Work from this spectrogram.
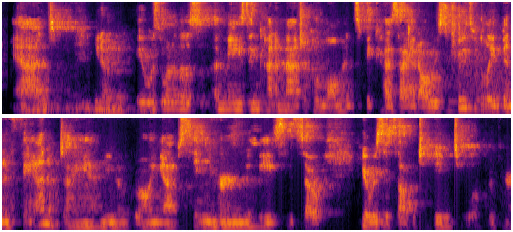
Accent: Bay Area, California, United States; also born or lived in Orange County / Los Angeles; now in Southern California, United States; I'm from the Bay Area. I grew up there and then I moved to Orange County and then Los Angeles

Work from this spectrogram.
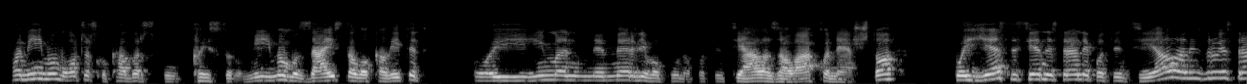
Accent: Gornji Milanovac, Šumadija and Western Serbia, Serbia; ja sam iz Gornjeg Milanovca

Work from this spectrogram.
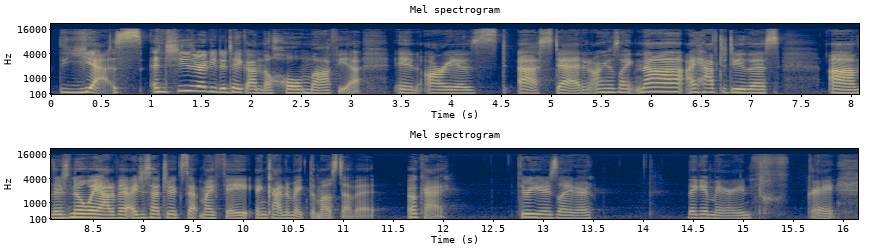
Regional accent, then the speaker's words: Kansas City, Missouri, United States; I'm biracial. I grew up in Kansas City.

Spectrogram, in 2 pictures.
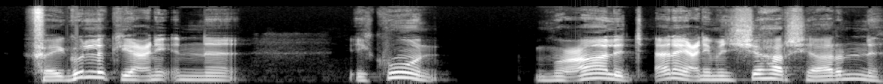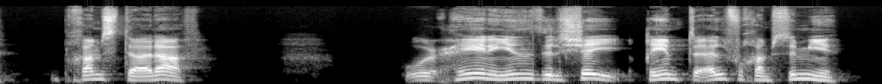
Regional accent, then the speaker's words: United Arab Emirates; عندنا في الامارات مش موجود

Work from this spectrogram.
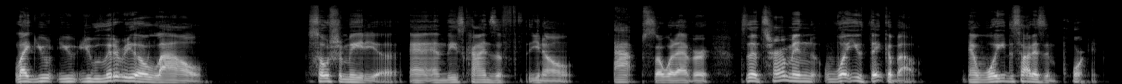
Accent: New York City, New York, United States; I'm from New York City and I'm from New York, my vote matters less in New York

